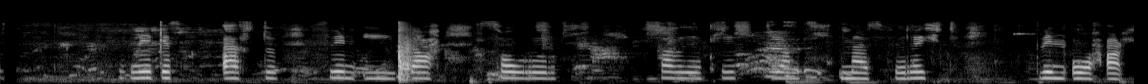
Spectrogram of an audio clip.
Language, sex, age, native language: Icelandic, female, 30-39, Icelandic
